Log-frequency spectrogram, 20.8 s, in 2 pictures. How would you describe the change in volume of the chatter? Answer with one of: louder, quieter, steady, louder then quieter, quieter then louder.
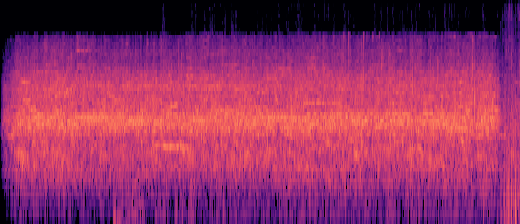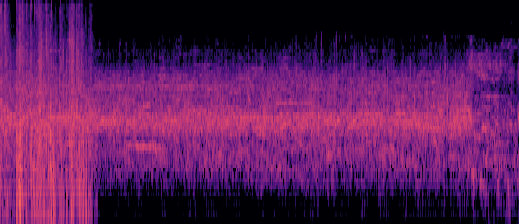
quieter.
